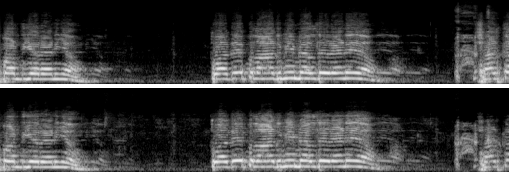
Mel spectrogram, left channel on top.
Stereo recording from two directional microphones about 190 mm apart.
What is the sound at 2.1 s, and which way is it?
A man's voice, 15° left (ahead or behind).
